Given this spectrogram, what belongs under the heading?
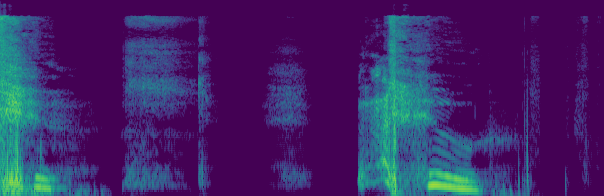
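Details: Male sneezer, compilation of random and cold sneezes: two sharp, forceful sneezes, each after a brief inhaled build-up, with breathing between; sneezing.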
